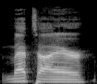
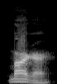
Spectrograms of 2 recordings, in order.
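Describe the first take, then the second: First: The word ends with a 'tire' sound. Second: The word ends with a 'ter' sound. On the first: The speaker calls it wrong. "I thought martyr was pronounced like Matire" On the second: The speaker calls it right. "like a martyr"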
